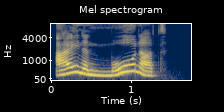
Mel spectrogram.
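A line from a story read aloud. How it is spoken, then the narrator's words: Horrified cry. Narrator (German): rief Wolfgang entsetzt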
